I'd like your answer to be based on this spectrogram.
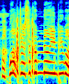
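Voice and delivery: high disbelieving squeak; incredulous high. Retold or imitated. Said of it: "I was like".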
